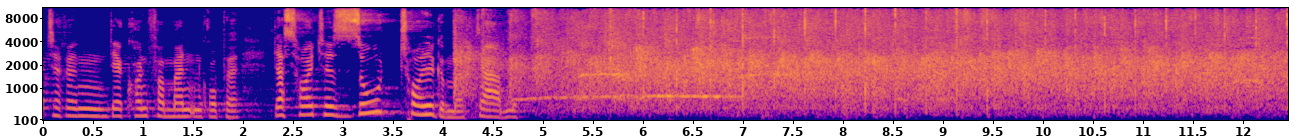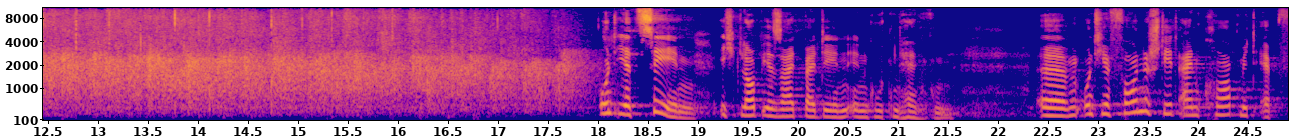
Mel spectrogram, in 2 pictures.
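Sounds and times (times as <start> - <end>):
speech: 0.0 - 5.4, 18.0 - 21.7, 22.4 - 24.8
audience applause: 4.2 - 18.0.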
